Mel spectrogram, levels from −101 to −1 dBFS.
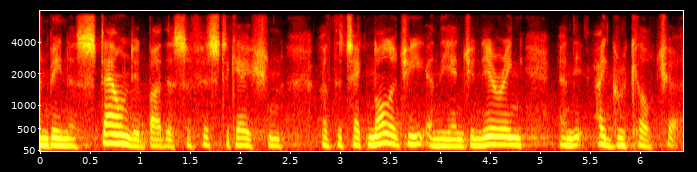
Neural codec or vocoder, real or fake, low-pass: none; real; 7.2 kHz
